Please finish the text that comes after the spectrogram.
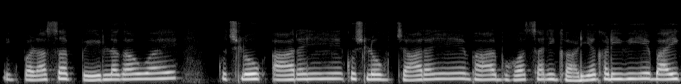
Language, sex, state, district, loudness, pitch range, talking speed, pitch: Hindi, female, Rajasthan, Jaipur, -15 LUFS, 220-255 Hz, 220 wpm, 235 Hz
